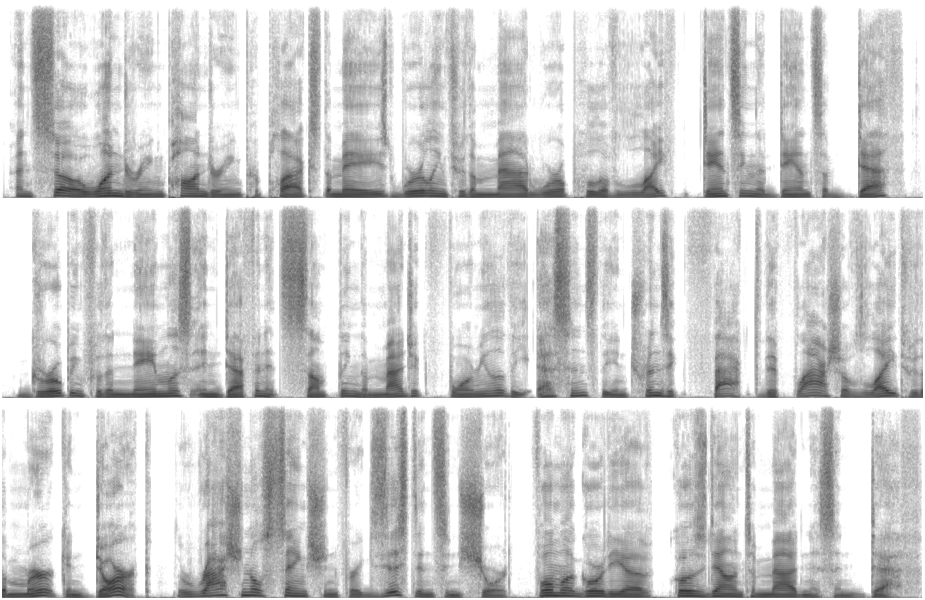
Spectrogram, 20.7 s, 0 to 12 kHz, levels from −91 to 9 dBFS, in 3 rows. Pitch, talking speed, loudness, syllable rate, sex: 130 Hz, 155 wpm, -21 LUFS, 4.8 syllables/s, male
